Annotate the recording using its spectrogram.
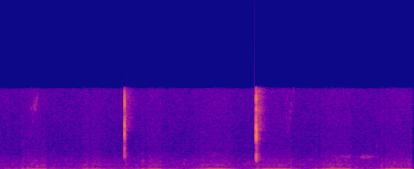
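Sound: fidget cube clicking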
